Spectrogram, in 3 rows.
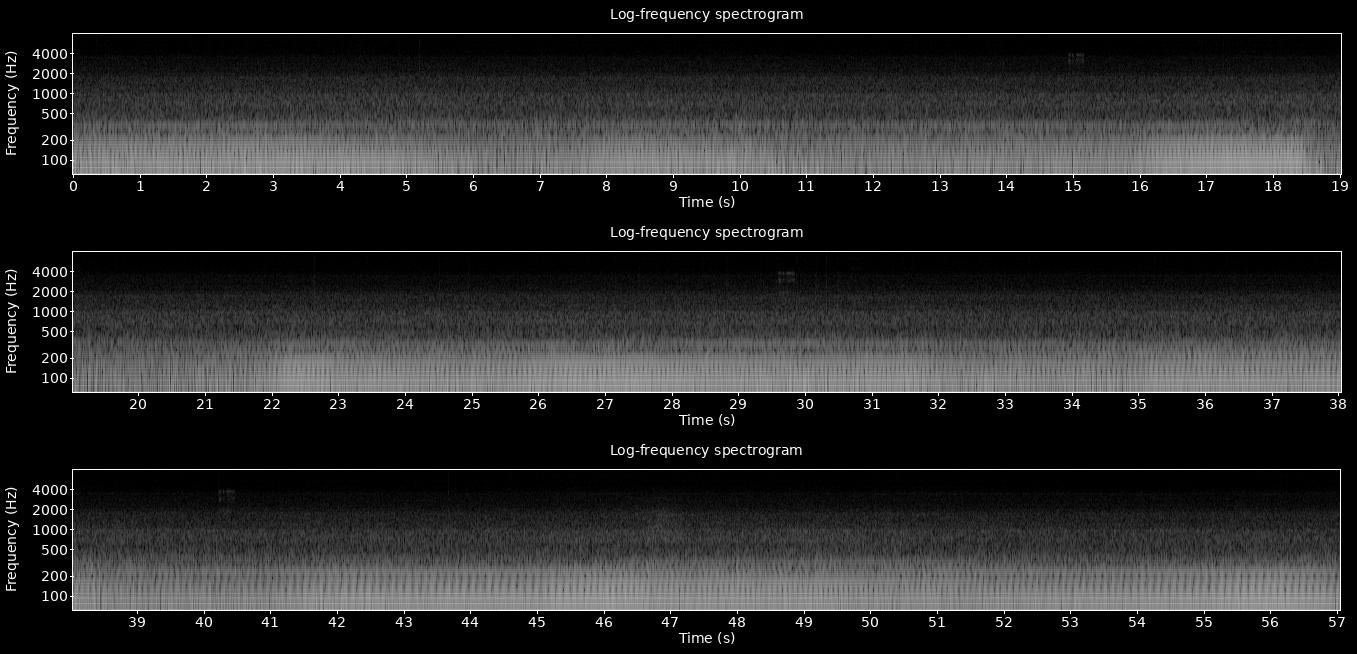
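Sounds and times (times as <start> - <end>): car engine droning: 0.0 - 57.0
road noise: 0.0 - 57.0.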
